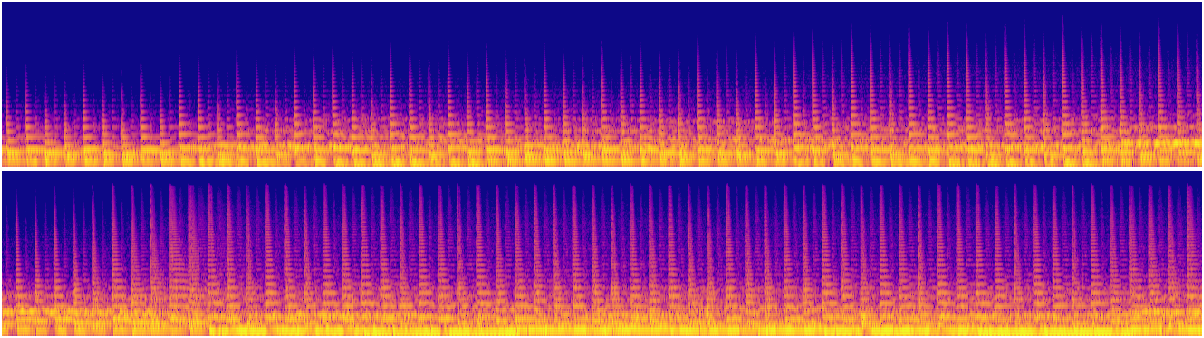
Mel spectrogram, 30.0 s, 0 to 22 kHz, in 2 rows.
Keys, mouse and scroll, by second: 0.1 ctrl+click, 0.7 ctrl+click, 1.3 click, 7.0 click, 7.7 ctrl+click, 8.2 ctrl+click, 9.9 click, 14.8 click, 22.1 click, 23.7 click, 27.8 click, 29.5 click.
